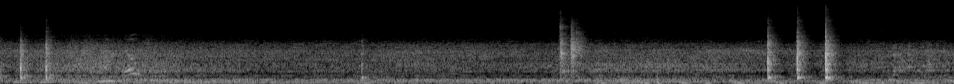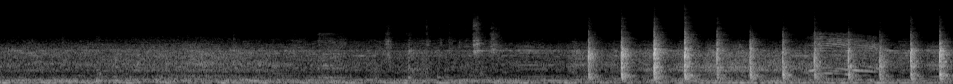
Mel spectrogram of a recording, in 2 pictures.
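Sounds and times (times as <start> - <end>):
steady low hum: 0.8 - 17.4
sharp knocks: 7.6 - 8.5.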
